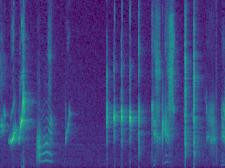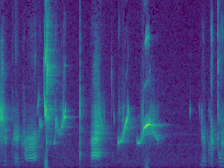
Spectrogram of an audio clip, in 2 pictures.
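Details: Budgerigar kept as a pet, sitting on its owner's shoulder and chattering while she sorts tumbled peridot: rapid scratchy squawks, burry trills and upward whistled slurs in a continuous babble.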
